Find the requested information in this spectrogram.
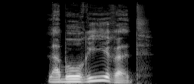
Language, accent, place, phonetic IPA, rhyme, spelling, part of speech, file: German, Germany, Berlin, [laboˈʁiːʁət], -iːʁət, laborieret, verb, De-laborieret.ogg
- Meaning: second-person plural subjunctive I of laborieren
